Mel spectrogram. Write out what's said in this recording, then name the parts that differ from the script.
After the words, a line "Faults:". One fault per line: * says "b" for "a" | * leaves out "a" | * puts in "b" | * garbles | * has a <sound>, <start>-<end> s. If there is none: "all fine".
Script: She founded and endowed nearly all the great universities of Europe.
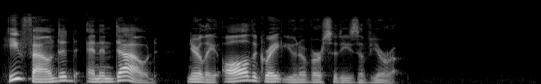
He founded and endowed nearly all the great universities of Europe.
Faults:
* says "He" for "She"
